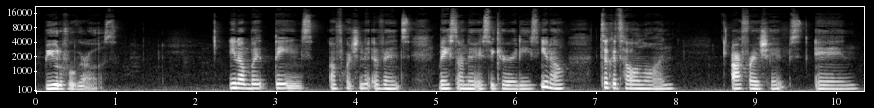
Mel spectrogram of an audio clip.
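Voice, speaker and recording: Woman, New York accent, young adult, slightly low voice, chatty vlog talk to viewers. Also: vocal fry. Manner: chatty, speaks straight to viewers, many "like" fillers. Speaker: vlogger. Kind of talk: casual advice vlog.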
